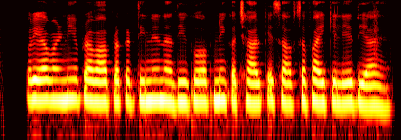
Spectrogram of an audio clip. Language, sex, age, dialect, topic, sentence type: Hindi, female, 18-24, Hindustani Malvi Khadi Boli, agriculture, statement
